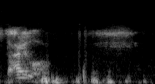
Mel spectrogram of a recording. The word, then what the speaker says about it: Taylor: O Taylor, bem inglês, né? Vou fazer a pronúncia correta. Aqui Taylor é inglês. Taylor.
